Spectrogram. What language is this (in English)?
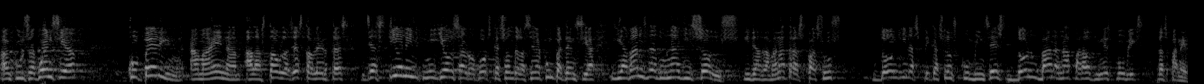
Catalan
